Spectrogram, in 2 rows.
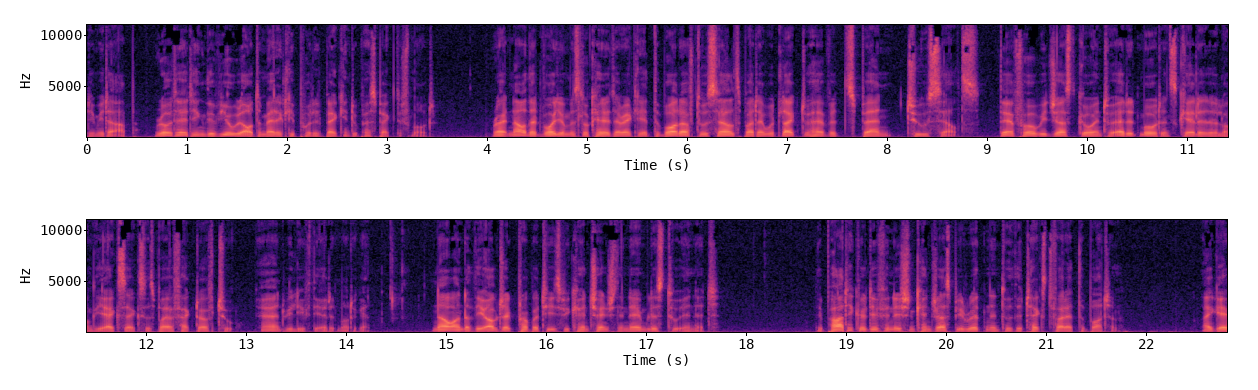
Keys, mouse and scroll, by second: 3.4-4.0 middle drag, 9.3 Tab, 10.1 s, 13.0 Tab, 14.5 Tab, 15.8-17.5 drag.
